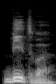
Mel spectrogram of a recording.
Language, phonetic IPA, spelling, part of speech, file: Russian, [ˈbʲitvə], битва, noun, Ru-битва.ogg
- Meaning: battle, fight, combat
